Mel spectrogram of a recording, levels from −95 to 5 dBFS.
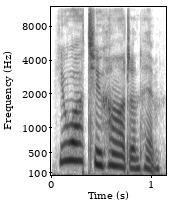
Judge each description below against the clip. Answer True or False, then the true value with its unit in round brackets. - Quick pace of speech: True (310 wpm)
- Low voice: False (250 Hz)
